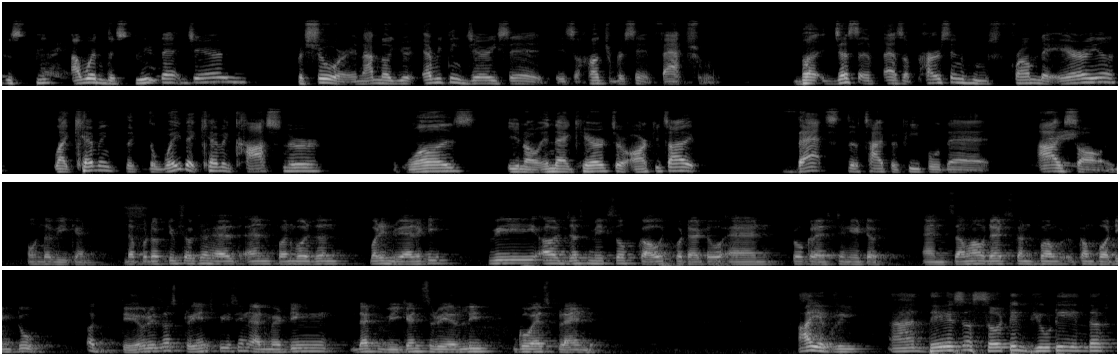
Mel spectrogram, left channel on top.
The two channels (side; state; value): both; different; correlation 0.00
